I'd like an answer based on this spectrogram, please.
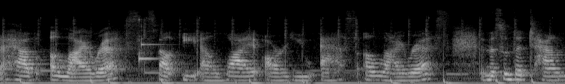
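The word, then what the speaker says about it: Elyrus: boys side i have a lyric about e-l-y-r-u-s alires and this one's a town name in ancient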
